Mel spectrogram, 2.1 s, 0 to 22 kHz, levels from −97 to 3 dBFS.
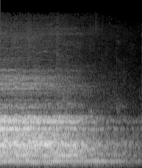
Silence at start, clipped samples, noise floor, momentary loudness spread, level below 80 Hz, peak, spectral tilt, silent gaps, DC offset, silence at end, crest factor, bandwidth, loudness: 0 s; under 0.1%; -40 dBFS; 18 LU; -62 dBFS; -2 dBFS; -7 dB/octave; none; under 0.1%; 0.25 s; 16 dB; 12.5 kHz; -17 LUFS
